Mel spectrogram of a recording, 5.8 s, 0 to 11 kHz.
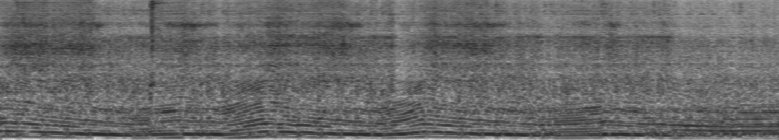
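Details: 1968 Yamaha YAS1C 125 two-stroke twin, carbs cleaned, choke off: wavers in pitch and hunts instead of holding steady; right cylinder not firing cleanly, runs better with choke; owner suspects right carburetor pilot jet.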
